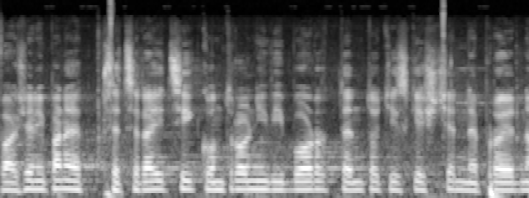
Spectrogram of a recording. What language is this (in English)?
Czech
